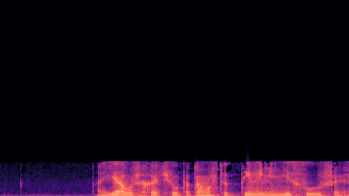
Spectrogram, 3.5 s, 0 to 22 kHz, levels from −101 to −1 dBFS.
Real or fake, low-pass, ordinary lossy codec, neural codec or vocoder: fake; 7.2 kHz; AAC, 16 kbps; codec, 16 kHz, 4 kbps, FreqCodec, larger model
